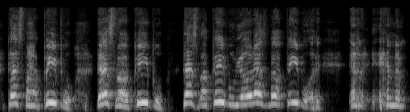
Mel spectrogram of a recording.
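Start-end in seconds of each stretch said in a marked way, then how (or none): 0.1-4.7 high, loud chest-slapping chant; punk kid's boast. Retold or imitated. Punk kid at the chimp window, imitated boasting. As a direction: show off like a cocky punk kid. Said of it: "slapping his chest, going".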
